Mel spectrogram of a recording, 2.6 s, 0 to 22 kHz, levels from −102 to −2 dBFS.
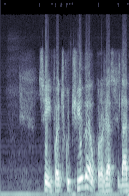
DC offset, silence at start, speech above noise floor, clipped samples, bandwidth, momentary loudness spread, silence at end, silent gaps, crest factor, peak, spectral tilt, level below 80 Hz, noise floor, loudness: under 0.1%; 0 s; 20 dB; under 0.1%; 11.5 kHz; 4 LU; 0 s; none; 10 dB; 0 dBFS; -6 dB/octave; -32 dBFS; -30 dBFS; -11 LUFS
